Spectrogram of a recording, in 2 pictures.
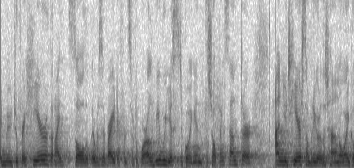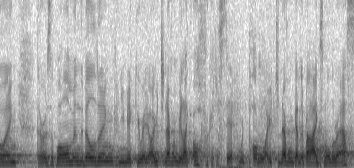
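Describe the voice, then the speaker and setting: With a Northern Irish accent, a woman speaks very fast at a fairly low pitch, her intonation monotone and flat. Audible room echo and noticeable background noise fill the recording. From Northern Ireland, Belfast. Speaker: guest speaker sharing life story. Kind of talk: testimony interview.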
